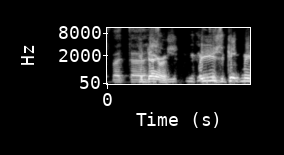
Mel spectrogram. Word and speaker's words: Korderas: Yeah, I mean, like it's tough because it's a Greek last name and it doesn't sound very Greek.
